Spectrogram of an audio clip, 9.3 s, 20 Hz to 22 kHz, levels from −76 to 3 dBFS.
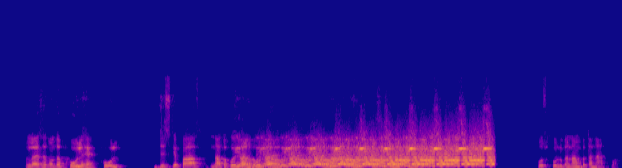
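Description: Feedback echo between two devices runs from 3.26 s to 7.49 s in this speech clip. Two devices in the same room share the call, and each microphone picks up the far device's loudspeaker replaying its own sound. Each device's echo canceller only removes what that device itself plays, so the loop stays open. Phrases return roughly every 0.4 s, each pass thinner and more ringing. At the loop's loudest, the repeats rise to about 10 dB above the speech and pile up instead of fading. All of this arrives through the call codec path, whose top end stops around 12 kHz.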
